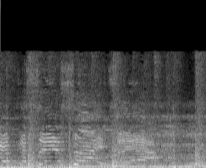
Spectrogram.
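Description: Rock band playing live: a male singer's voice over electric guitars, bass and drums, the singer's pitch wavering about a second in.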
